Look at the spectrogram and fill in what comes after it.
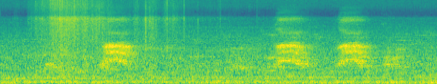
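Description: A bird calling three times, short calls of about half a second each: one about a second and a half in, then two close together near the end.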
